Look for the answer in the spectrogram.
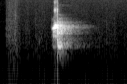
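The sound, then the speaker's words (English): A single sharp, loud bark from Abby, a cattle dog in Center, Missouri, USA, rings out, trailing off quickly into silence after a faint rustle at the start. “Abby, my cattle dog and non smoking co host. Say hi, Abby.”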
